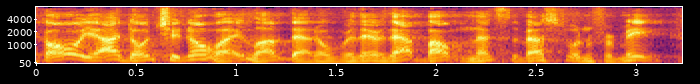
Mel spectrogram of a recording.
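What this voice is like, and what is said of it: Imitated Minnesota accent. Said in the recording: “I've been away from Minnesota for a while. But they have this accent, right?”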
